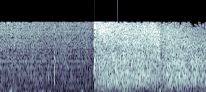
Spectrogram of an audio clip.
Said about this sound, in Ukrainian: Чорноморський біосферний заповідник. На його островах та косах можна побачити занесені до Червоної книги види качок, лебедів і навіть рідкісного в Україні рожевого пелікана. Проте віднедавна тут можна почути постріли.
